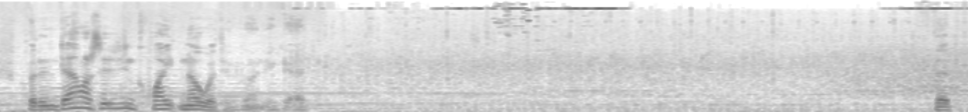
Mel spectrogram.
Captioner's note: applause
